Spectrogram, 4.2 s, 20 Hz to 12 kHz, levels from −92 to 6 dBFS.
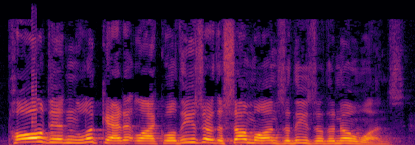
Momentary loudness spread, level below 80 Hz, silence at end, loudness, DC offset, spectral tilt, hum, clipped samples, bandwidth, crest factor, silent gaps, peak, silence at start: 12 LU; -52 dBFS; 0.25 s; -16 LUFS; under 0.1%; -5.5 dB/octave; none; 0.1%; 10.5 kHz; 16 dB; none; 0 dBFS; 0.1 s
